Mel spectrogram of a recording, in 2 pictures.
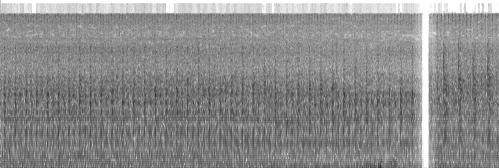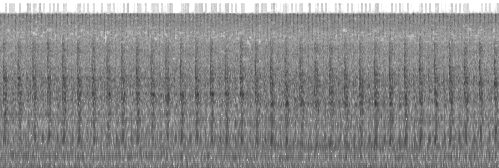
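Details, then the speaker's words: Honda Stream at idle: heavy, even tick about two per second throughout, with power loss, attributed to cam lobe galling (pitted cam lobes). "It's like a heavy sort of tick, tick, tick, tick sound. You'll hear that, and that is cam lobe galling."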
